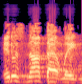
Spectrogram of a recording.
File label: It is not THAT late de echo Vocals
